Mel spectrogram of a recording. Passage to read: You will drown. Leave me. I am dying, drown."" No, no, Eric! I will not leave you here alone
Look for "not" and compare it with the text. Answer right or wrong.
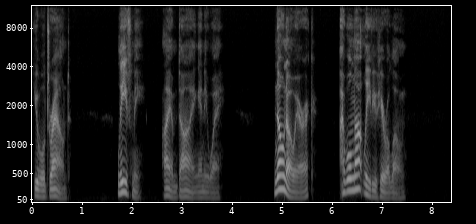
right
